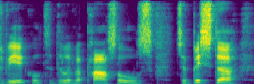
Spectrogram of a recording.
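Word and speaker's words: Bicester: to deliver parcels to bista that is how you pronounce that by chester but bissester uh is bister in it anyway we'll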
